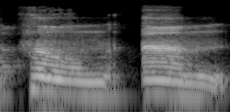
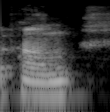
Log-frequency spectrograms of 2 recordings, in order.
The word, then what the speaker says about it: poem: The stressed syllable of po drives the word forward, and the unstressed syllable of is just along for the ride.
